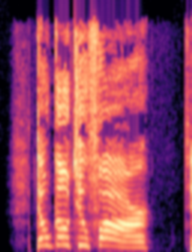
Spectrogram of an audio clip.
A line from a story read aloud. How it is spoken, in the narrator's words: Tim shouted after him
